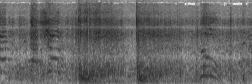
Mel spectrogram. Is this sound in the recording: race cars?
no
